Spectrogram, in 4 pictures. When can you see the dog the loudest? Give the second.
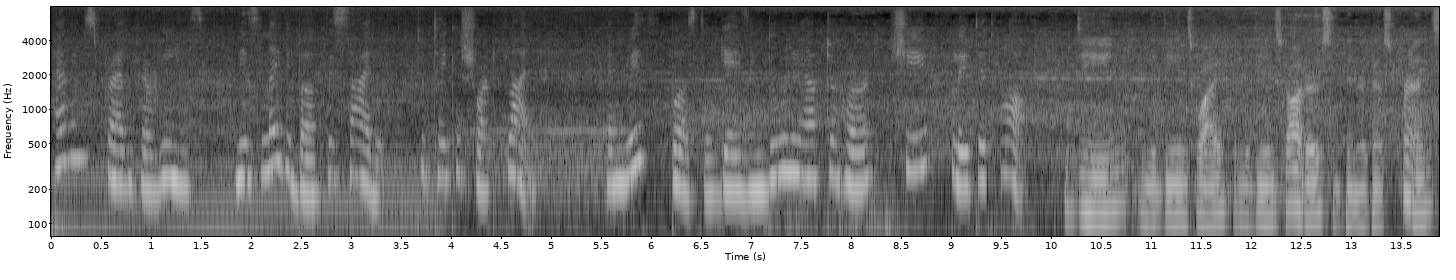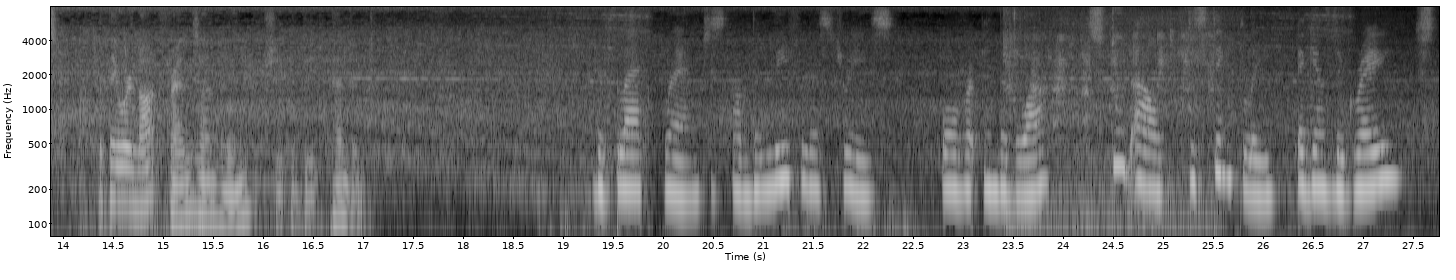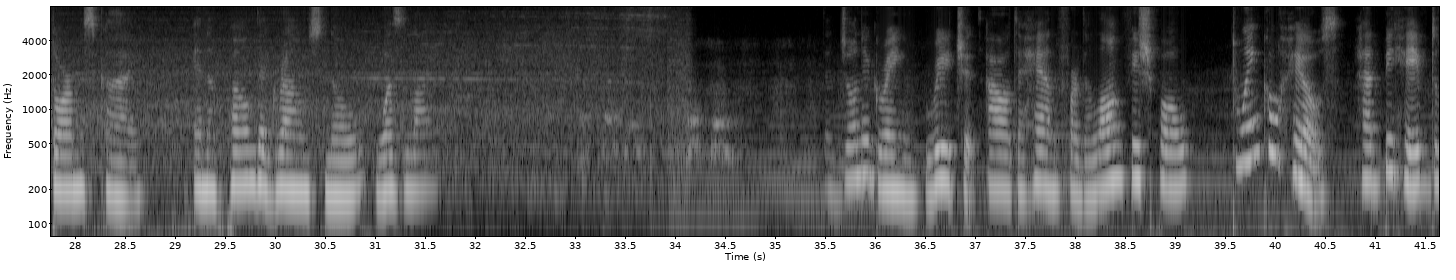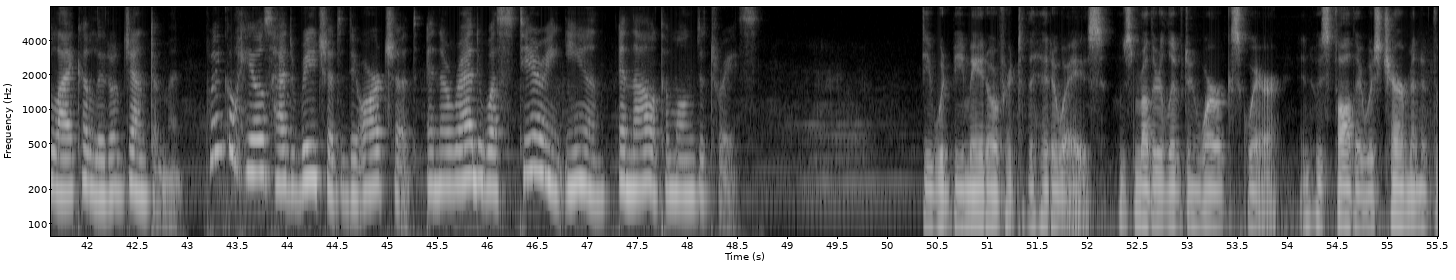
34 s.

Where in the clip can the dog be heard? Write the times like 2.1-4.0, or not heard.
33.0-34.8.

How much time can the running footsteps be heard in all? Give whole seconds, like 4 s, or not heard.
not heard.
